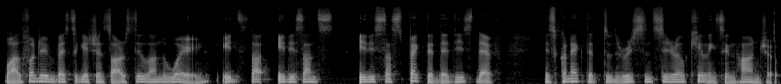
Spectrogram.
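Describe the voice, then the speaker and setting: A man's voice: on the low side, fairly quick, a little mellow, natural voice. Man doing a stiff TV news announcer. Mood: formal. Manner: stiff newsreader delivery. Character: formal male TV news announcer.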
